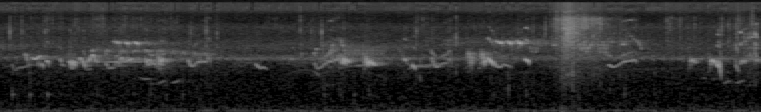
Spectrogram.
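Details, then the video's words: White-browed laughingthrush mother calling her only chick out of the nest as it fledges: repeated wavy chirps in bursts, some rising and some falling, over a constant high whine, with a brief rush of noise midway. "The only child White-browed Laughingthrush fledges on its final day.独生子白颊噪鹛，最后一天离巢，鸟妈妈在外面叫它出来"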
